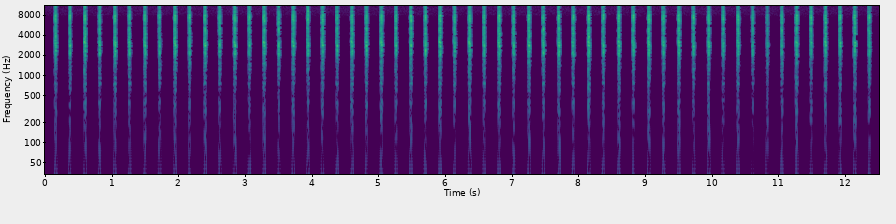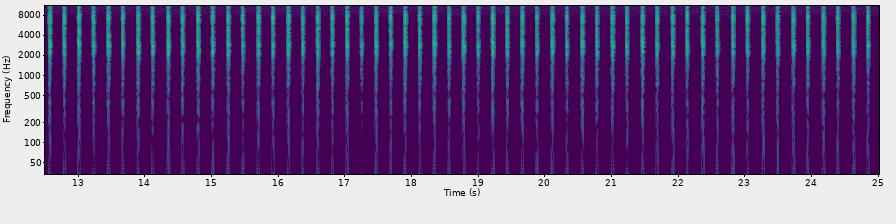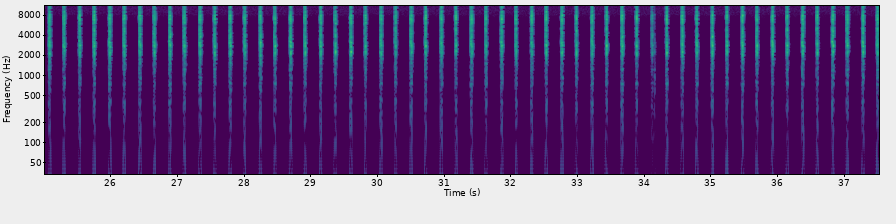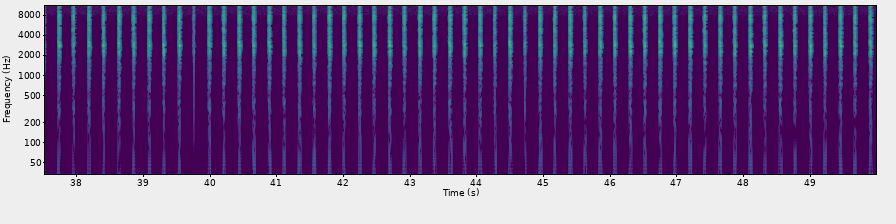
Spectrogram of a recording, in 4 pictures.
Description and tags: Ticking Timer
If you enjoyed the sound, please STAR, COMMENT, SPREAD THE WORD!🗣 It really helps!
